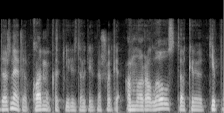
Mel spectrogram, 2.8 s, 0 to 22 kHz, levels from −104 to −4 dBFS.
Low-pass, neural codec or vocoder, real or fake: 10.8 kHz; codec, 24 kHz, 1.5 kbps, HILCodec; fake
